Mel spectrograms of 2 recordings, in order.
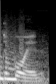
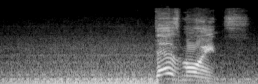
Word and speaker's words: Des Moines: Lynn says S is silent, LOL.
